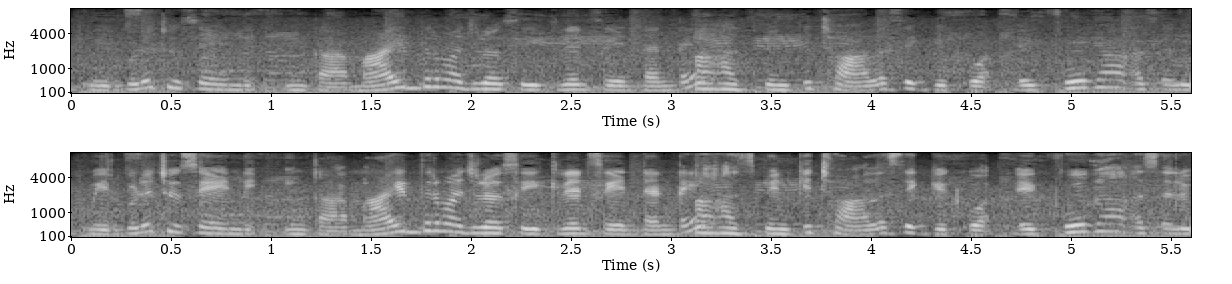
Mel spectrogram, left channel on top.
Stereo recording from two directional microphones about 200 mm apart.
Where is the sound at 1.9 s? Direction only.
40° right (ahead or behind).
